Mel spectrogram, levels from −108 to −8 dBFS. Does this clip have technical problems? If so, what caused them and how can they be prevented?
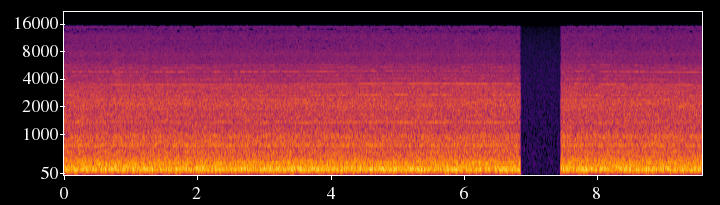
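Yes. The signal path most likely lost its source for a moment while everything after the break stayed live, which produces an audio dropout to a faint residue from 6.84 to 7.45 s. For about 0.61 s the sound cuts out abruptly in mid-flow, and the gap holds only hiss, roughly 50 dB below the normal level, before the audio snaps back just as suddenly. To prevent it, secure and test connectors and cables, and monitor the source feed during recording.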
